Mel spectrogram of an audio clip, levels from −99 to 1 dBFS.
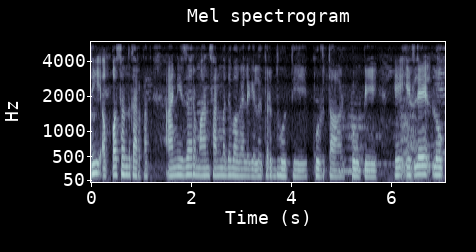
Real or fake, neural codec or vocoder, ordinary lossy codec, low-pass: real; none; none; 5.4 kHz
